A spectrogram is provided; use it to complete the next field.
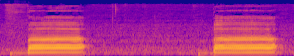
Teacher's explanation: با دونوں ہونٹوں کے گیلے حصے سے ادا ہوتا ہے. با جو ہے دونوں ہونٹوں کے گیلے حصے سے ادا ہوتا ہے.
